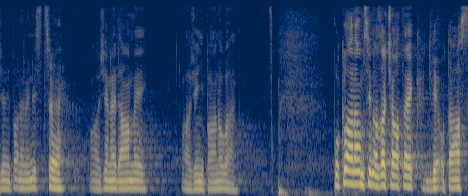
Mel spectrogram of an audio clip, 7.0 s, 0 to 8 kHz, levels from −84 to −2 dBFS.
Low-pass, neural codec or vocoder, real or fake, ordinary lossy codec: 7.2 kHz; none; real; MP3, 48 kbps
